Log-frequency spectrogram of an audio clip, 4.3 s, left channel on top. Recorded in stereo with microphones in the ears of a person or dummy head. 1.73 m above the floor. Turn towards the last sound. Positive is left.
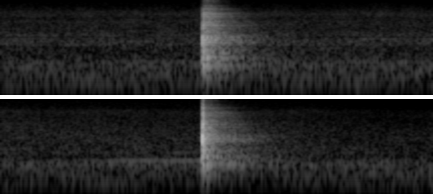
turn(degrees=-55)  # may be behind; listen again after turning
